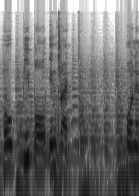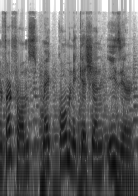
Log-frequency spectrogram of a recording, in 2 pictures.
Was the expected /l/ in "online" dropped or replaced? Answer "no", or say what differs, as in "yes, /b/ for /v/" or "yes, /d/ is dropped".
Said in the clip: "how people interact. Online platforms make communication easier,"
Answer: yes, /l/ is dropped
